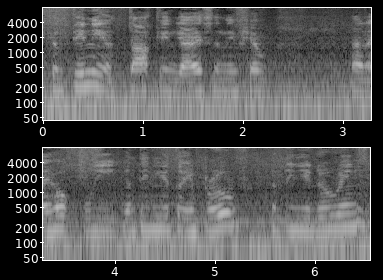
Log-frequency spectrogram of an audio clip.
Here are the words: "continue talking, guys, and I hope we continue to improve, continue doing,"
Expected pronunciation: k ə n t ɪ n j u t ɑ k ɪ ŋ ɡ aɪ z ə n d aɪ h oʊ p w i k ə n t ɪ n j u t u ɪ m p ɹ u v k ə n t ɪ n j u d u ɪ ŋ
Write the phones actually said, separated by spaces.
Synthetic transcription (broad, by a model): k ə n t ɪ n j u t ɑ k ɪ ŋ ɡ aɪ s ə n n aɪ h oʊ p w i k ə n t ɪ n j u t u ɪ m p ɹ u v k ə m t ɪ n j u d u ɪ ŋ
